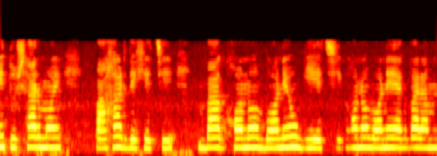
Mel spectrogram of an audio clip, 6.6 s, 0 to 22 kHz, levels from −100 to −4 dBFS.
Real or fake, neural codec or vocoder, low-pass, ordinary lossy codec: real; none; 7.2 kHz; MP3, 64 kbps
